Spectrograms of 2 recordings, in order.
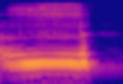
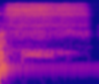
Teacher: voiced and unvoiced fricatives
